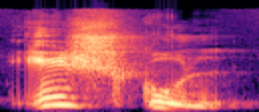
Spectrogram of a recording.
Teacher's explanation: করতে একটু কষ্ট হচ্ছে এ কারণে এই কষ্টটা দূর করার জন্য স্কুলের আগে একটা ই যোগ করা হলো একটা স্বরধ্বনির আগমন ঘটলো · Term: আদি স্বরাগম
